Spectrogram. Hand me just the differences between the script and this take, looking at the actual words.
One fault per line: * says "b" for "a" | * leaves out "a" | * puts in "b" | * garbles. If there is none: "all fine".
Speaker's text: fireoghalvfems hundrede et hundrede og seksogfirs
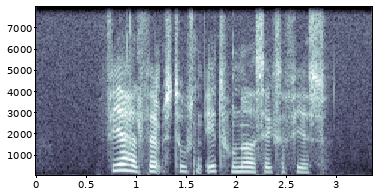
* says "tusind" for "hundrede"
